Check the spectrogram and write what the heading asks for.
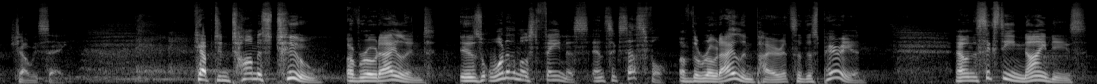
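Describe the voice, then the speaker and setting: A middle-aged man lecturing in a town hall, his voice sitting a little high for a man. He tells the history as a lively story, and the sound rings with long hall reverb. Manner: lively storytelling, acts out quotes. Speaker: guest lecturer.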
